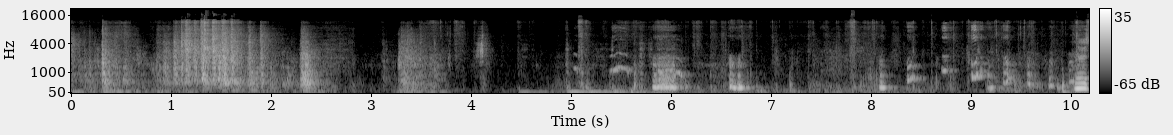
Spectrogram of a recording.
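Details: Three-week-old Border Collie puppies: a noisy broadband burst early on, then scattered short whimpers and small yelps, thin and irregular, with a brief low rumble and quiet stretches between.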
